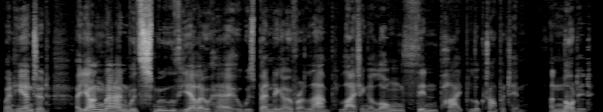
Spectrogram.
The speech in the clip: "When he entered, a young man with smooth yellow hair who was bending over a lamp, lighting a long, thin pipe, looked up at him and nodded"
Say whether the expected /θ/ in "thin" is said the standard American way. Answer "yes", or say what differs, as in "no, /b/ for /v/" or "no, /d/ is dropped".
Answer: yes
